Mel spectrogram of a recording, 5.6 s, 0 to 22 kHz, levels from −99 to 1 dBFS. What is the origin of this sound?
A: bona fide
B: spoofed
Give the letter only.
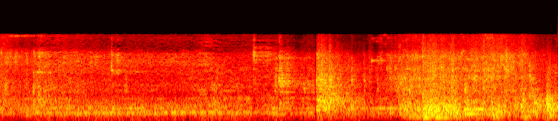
A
